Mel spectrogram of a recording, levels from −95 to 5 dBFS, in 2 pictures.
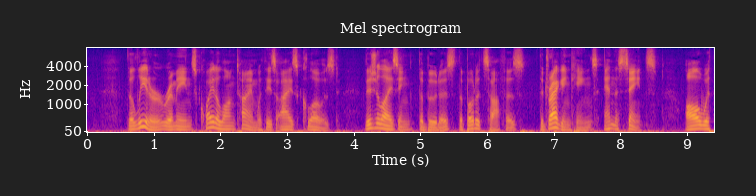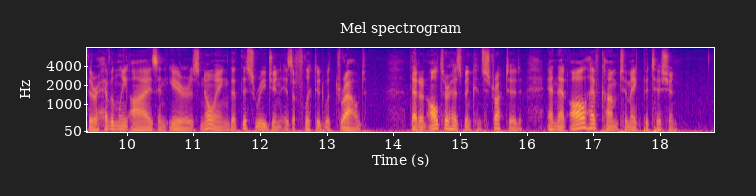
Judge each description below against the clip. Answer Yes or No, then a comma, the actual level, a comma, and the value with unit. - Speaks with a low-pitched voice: Yes, low, 105 Hz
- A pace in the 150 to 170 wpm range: Yes, average, 165 wpm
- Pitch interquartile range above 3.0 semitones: Yes, average, 4.6 semitones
